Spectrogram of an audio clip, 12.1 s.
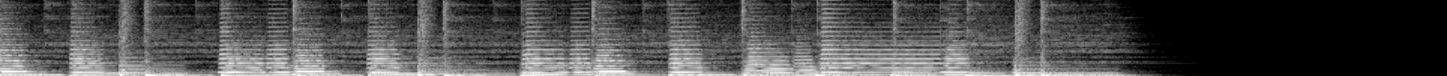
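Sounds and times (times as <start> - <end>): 
common riffs played: 0.0 - 9.6.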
